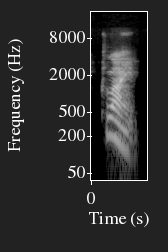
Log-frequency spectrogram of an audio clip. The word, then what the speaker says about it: climb: Climb. Okay. Esta palabra, la B, es silent. Y no se pronuncia, solo climb.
